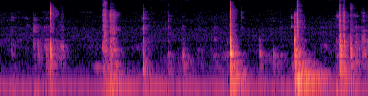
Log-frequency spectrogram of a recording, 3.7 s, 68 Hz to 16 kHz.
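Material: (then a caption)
Glass. Long red nails tap fast on a hollow, empty clear glass bowl held in both hands. The taps come as short, irregular clicks with a brief glassy ring around 720 Hz and bright edges. A steady low hum sits underneath.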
